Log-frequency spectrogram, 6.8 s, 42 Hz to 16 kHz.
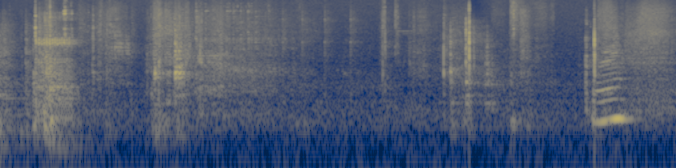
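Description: A Juki 1541S industrial sewing machine stitches through eight layers of 500D Cordura with a size 16 needle, running in short mechanical bursts with pauses, close by, and a voice is briefly heard near the end.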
